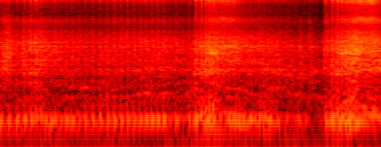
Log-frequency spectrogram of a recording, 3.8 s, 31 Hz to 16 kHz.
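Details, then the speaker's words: Yamaha R15 motorcycle in cold weather: engine runs rough and uneven, stuttering on a light throttle blip and then stalling; malfunction indicator lamp came on. "Saat cuaca dingin, sulit dikendarai, motornya tersendat-sendat."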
